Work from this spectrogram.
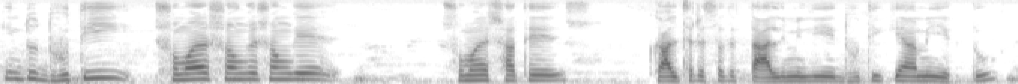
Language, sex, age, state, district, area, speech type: Bengali, male, 30-45, West Bengal, North 24 Parganas, urban, spontaneous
